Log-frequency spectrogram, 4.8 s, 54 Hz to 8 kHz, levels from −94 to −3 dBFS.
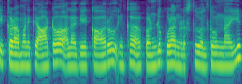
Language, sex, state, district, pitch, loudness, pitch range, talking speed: Telugu, female, Andhra Pradesh, Guntur, 165 Hz, -18 LUFS, 160-185 Hz, 135 wpm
